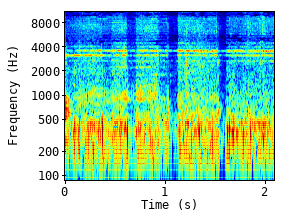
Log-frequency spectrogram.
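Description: Motorbike engines running noisily along the street during New Year's Eve celebrations, with a few sharp cracks.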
